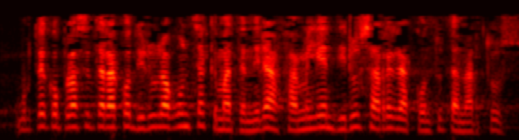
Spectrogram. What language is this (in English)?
Basque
